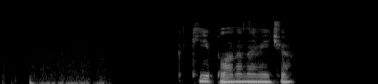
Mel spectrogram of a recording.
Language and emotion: Russian, neutral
